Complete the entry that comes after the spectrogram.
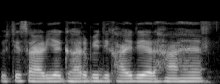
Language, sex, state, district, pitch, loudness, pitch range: Hindi, male, Jharkhand, Deoghar, 140 Hz, -17 LUFS, 140-145 Hz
